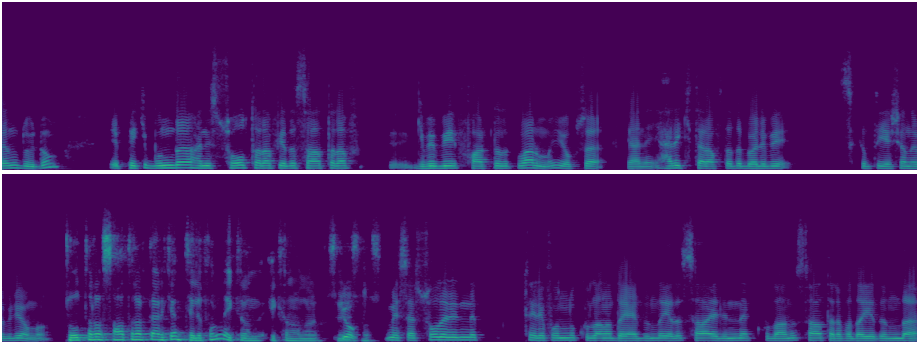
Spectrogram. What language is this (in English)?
Turkish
